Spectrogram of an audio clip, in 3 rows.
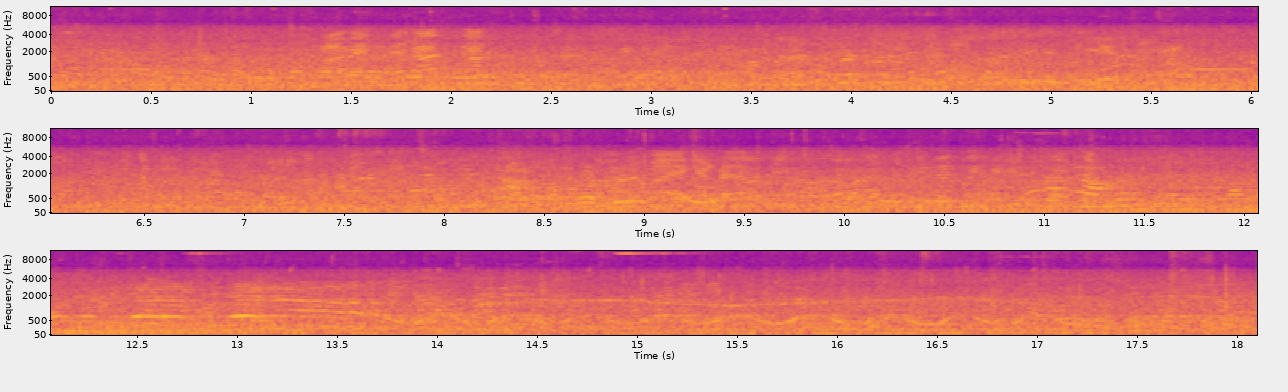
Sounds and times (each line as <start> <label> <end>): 0.0 hundrets of feets running at a city marathon 18.1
